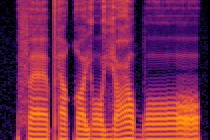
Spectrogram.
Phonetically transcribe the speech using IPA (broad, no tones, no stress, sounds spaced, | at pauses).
f æː pʰ æ qʷ ɛ j ɔː vʲ ɒ ʕ ɒ b ɔː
